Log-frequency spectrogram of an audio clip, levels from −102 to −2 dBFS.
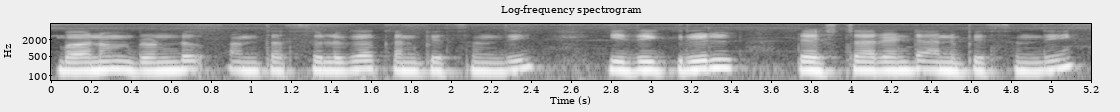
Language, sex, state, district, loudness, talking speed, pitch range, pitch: Telugu, male, Telangana, Mahabubabad, -15 LUFS, 90 wpm, 155-170 Hz, 160 Hz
